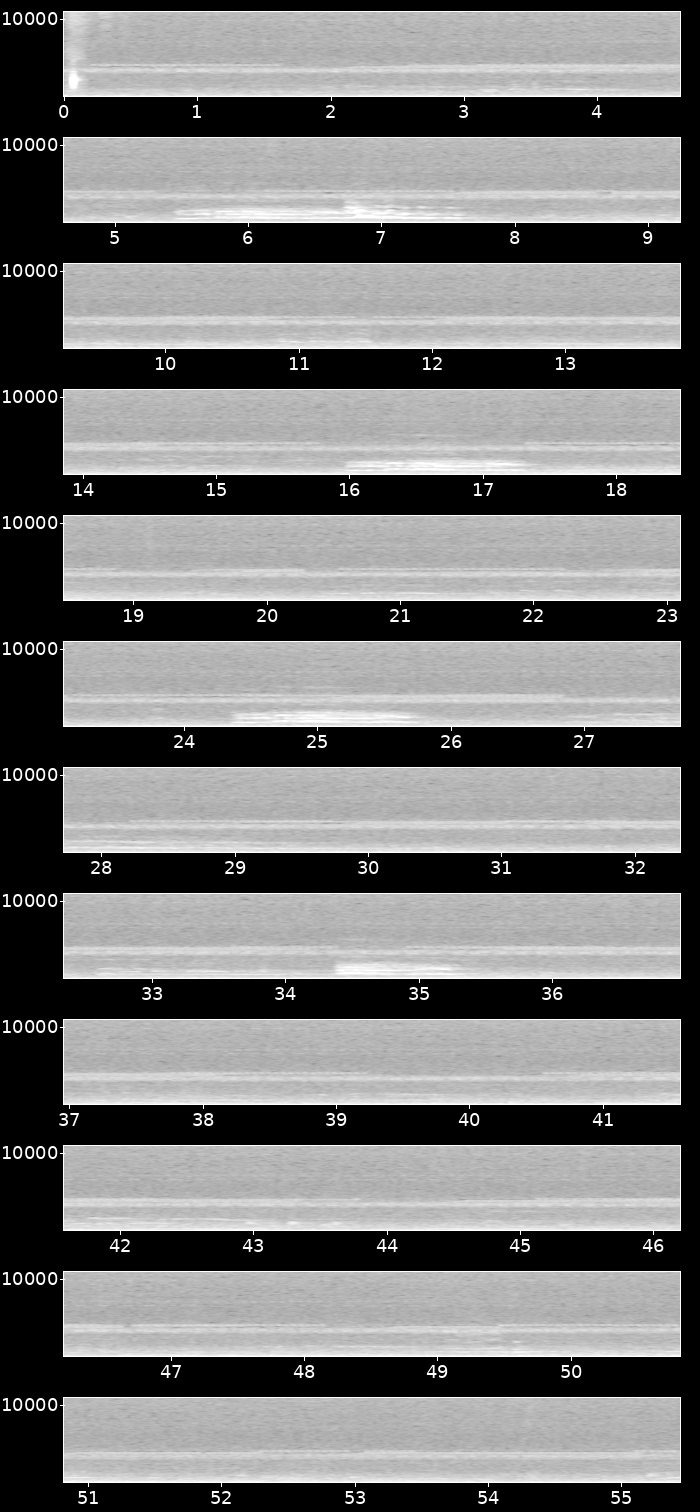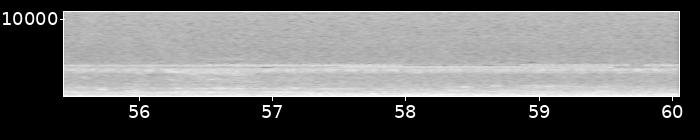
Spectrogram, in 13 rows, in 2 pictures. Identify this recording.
Gravado às 06:00 da manhã no quintal de uma casa em uma cidade pequena.
(Recorded at 6:00 am in a little town)
Galo contando, grilos e um peru.
Gravado com celular Samsung Galaxy usando o App "Tape Machine Lite".
(Recorded with Samsung Galaxy using "Tape Machine" App for Android)
16 bit
Mono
